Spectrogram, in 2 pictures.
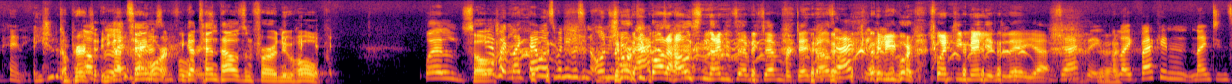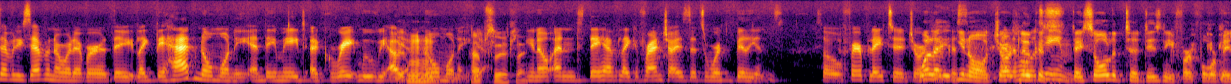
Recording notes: Ahead of the midnight premiere of Star Wars: The Rise of Skywalker. Recorded at Eye Cinema Galway.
